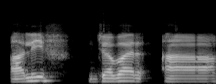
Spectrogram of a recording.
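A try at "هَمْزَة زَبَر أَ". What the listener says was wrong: আলিফ পড়তে আমি বারণ করেছি, যে আলিফের উপরে যখন মানে হারাকাত চলে আসে তখন কিন্তু আলিফ আর আলিফ থাকে না, হামজা হয়ে যায়।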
